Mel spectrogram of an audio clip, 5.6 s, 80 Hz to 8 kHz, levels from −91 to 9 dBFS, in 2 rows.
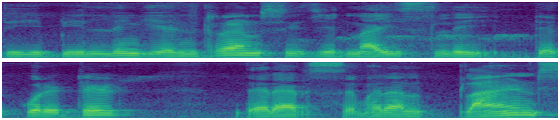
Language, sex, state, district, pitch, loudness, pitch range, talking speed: English, male, Odisha, Malkangiri, 100 Hz, -20 LUFS, 90-110 Hz, 110 wpm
